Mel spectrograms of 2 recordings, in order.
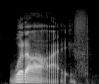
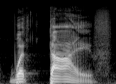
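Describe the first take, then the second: First: The words link fluently with a very light touch. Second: A heavy d sound starts the second word. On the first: The speaker calls it right. "It has to be fluent, very light" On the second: The speaker calls it wrong. "Don't say what dive"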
